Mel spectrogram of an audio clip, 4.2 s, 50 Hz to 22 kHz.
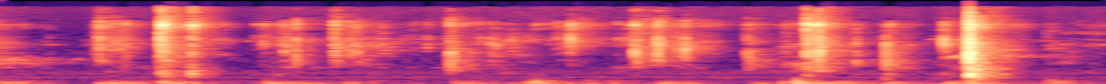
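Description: Typing a QB64 program on a computer keyboard, a close, irregular run of crisp key clicks in short bursts with brief pauses, ending in one louder keystroke.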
